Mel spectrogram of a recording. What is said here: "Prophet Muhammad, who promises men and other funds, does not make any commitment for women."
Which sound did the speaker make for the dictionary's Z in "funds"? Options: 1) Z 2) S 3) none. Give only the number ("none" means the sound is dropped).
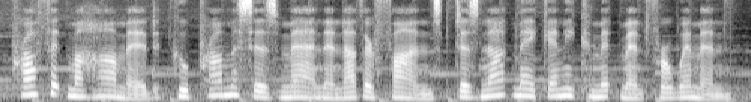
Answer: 1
